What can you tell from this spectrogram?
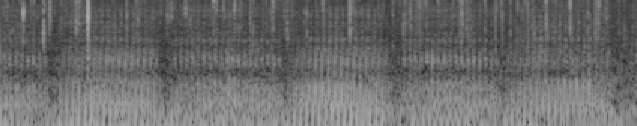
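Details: Close, rumbling purr of a domestic cat, deep and buzzy with clear breath-by-breath pulses about every half second, accompanied by light crackling from a burning fireplace.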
